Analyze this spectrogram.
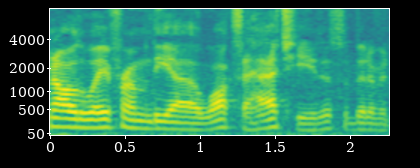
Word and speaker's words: Waxahachie: a trik I know at least you pronounce it right man it could be waxah hatchee wax you you'll get you'll get thrown in the dungeon really is it that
